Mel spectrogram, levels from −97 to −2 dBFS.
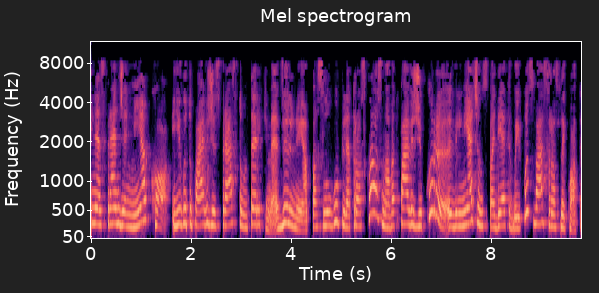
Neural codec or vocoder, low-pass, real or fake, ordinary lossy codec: none; 10.8 kHz; real; MP3, 32 kbps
